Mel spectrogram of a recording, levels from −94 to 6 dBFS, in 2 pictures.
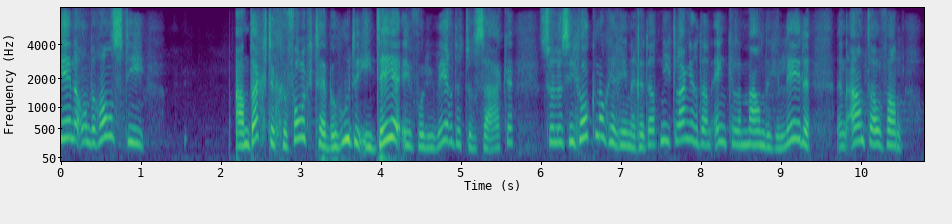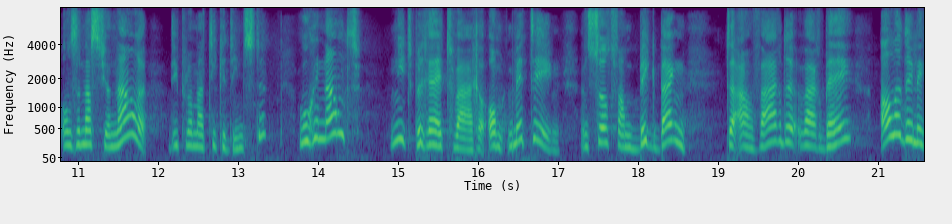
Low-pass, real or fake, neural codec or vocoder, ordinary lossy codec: none; fake; codec, 16 kHz, 6 kbps, DAC; none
